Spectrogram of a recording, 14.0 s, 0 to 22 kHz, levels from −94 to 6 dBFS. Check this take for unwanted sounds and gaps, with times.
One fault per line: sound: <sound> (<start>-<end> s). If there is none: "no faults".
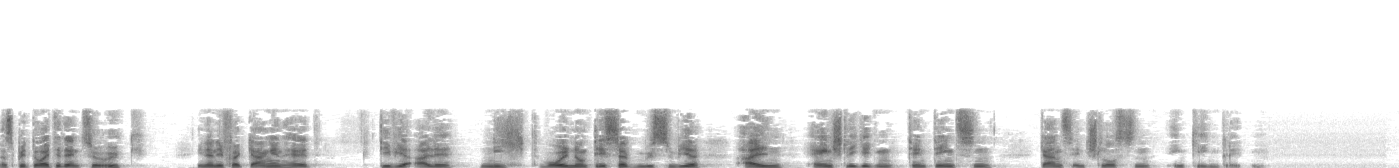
no faults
